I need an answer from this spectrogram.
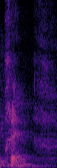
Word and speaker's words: prennent: As always, you do not pronounce the final ENT. Ils prennent.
